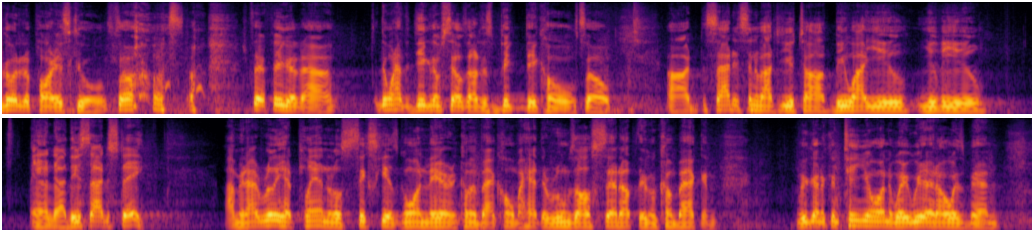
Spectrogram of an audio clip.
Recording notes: Comes live from the 2022 Career Education Convention. Comes live from the 2022 Career Education Convention.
